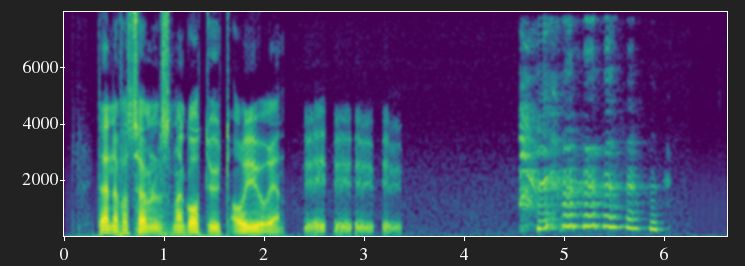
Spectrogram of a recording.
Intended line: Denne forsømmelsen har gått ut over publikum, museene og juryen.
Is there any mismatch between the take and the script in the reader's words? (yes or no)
yes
